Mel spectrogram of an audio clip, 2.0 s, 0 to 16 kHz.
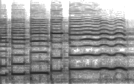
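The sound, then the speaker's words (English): An electric guitar plays through a Vox AC30 amp turned up loud, with natural amp overdrive and no distortion pedal. A few short bright notes lead into a long held note with wavering vibrato. “I use the distortion of the AC30, it's a natural thing, which... That's with no distortion on, just turned up loud.”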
